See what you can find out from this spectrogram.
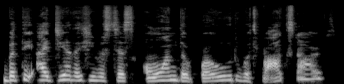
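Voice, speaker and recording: This middle-aged Oakland author and music journalist has a gravelly, husky, medium-pitched voice and talks at a normal speed. She's animated and enthusiastic in a conversational interview, telling stories with quoted asides. The sound is dry and clean, like a studio.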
